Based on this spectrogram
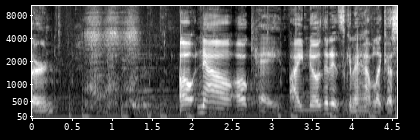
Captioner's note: sniffs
